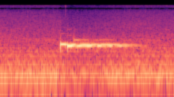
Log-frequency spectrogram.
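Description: Google voice search chime from an Android phone's speaker: one short ping that steps slightly down in pitch and rings out for about a second, the tone that marks the end of listening once the spoken query has been taken in.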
